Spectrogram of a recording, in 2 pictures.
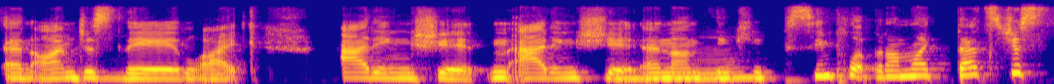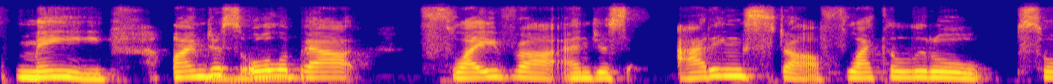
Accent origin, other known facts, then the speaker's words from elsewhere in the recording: Australia; accent: Australian; my accent, I'm Australian. So super multicultural here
